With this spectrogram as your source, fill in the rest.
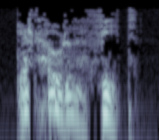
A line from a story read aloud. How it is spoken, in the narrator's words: I whispered to the Bamfords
